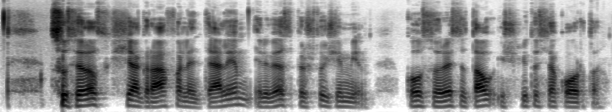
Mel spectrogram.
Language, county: Lithuanian, Kaunas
